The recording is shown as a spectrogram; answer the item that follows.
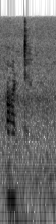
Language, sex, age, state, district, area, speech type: Goan Konkani, female, 18-30, Goa, Ponda, rural, spontaneous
